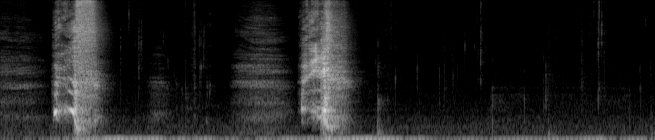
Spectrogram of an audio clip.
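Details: A person sneezes and then remarks that their nose had been very itchy.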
